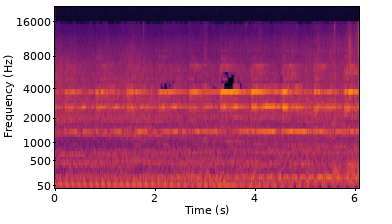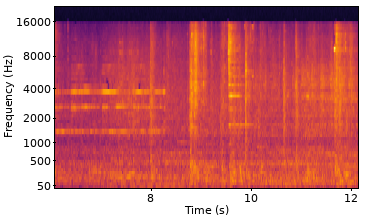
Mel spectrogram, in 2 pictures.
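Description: EMD GP38-2 diesel locomotive's 16-cylinder two-stroke engine running as it rolls slowly past. About eight seconds in it grows louder and a string of wheel knocks and clacks joins the engine sound as the locomotive comes alongside.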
